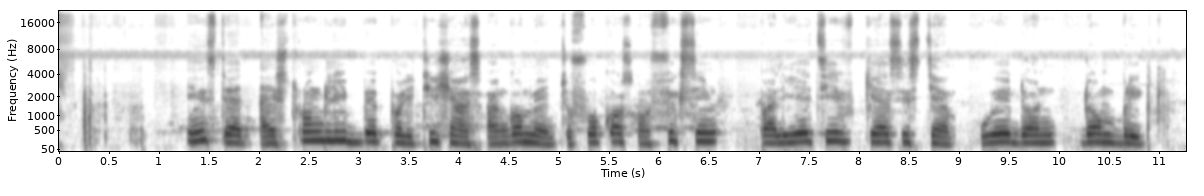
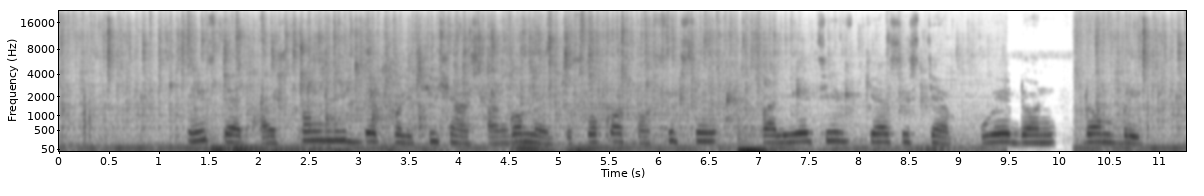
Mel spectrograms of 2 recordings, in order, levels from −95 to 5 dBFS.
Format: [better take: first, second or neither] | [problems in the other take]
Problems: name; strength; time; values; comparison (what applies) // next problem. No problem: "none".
first | background sound (Sink (filling or washing)); as loud as the speech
